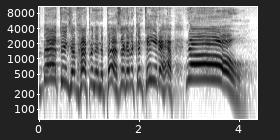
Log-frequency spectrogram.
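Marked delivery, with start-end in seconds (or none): 2.9-4.3 high, loud rebuking No; a preacher's thundering refusal; emphatic shout. Real, not acted. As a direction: shout it down hard. Preacher rebukes victim thinking.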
